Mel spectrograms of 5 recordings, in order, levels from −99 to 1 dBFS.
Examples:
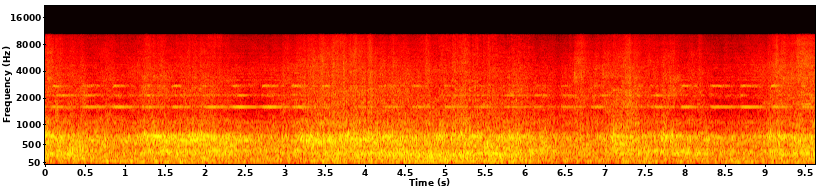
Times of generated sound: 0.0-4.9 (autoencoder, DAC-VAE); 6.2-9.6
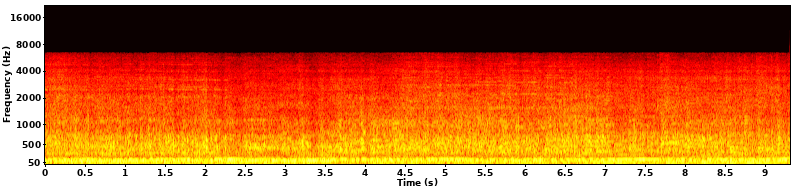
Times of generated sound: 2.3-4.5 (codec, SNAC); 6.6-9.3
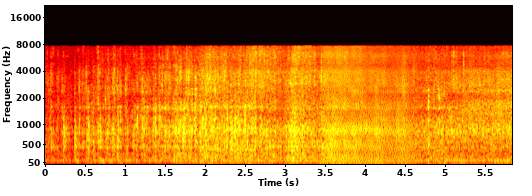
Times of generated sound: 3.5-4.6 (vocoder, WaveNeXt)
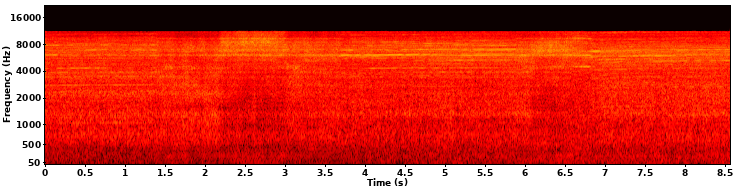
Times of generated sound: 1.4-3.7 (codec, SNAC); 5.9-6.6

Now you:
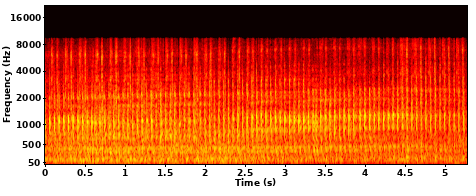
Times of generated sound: 0.6-1.9 (vocoder, WaveNeXt)

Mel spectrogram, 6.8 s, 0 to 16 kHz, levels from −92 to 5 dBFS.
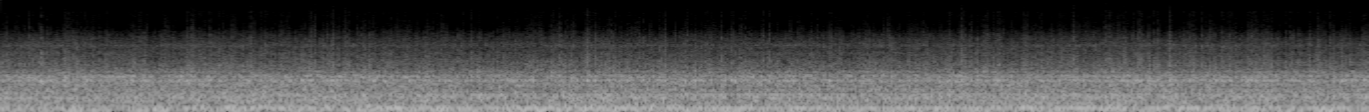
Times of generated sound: none

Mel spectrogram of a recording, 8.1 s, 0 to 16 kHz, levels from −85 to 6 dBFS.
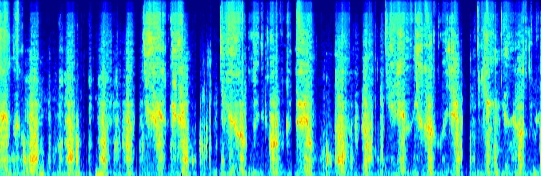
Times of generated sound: none

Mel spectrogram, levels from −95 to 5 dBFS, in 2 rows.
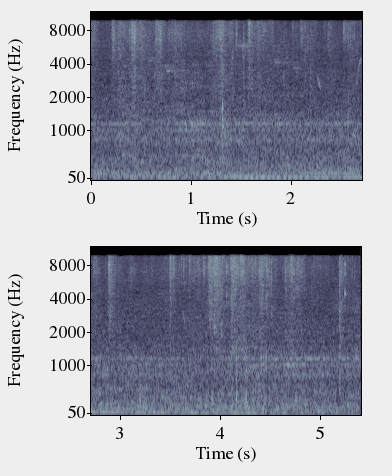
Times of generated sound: none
